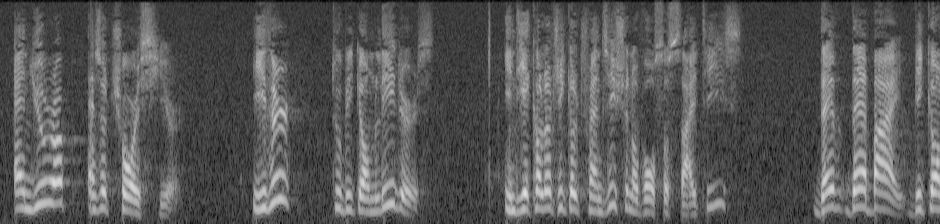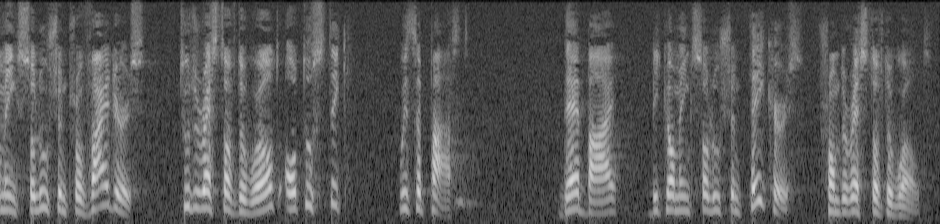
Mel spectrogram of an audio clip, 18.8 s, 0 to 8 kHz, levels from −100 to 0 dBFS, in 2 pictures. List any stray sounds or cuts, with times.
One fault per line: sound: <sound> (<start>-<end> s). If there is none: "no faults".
no faults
